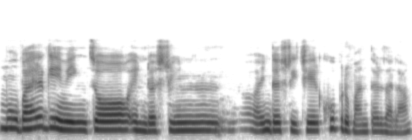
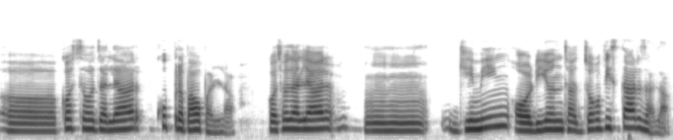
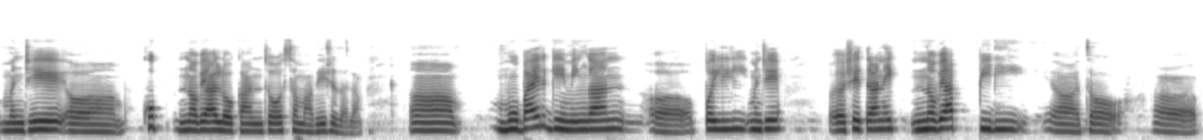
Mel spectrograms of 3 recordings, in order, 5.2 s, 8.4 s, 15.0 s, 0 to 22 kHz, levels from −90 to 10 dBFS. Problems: constant background noise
